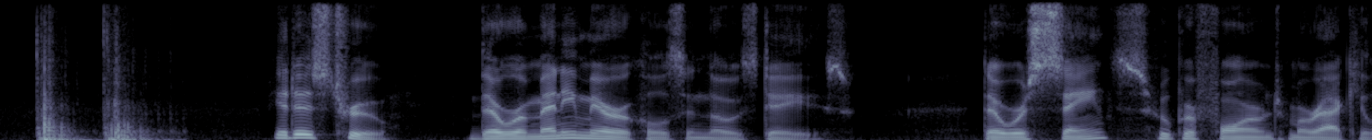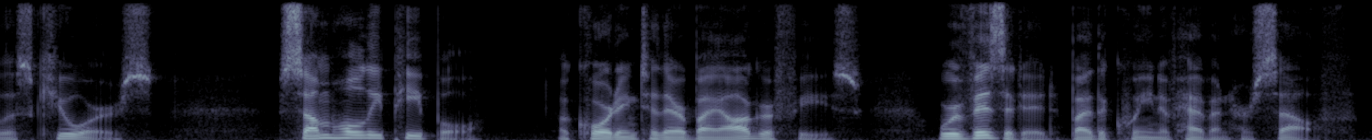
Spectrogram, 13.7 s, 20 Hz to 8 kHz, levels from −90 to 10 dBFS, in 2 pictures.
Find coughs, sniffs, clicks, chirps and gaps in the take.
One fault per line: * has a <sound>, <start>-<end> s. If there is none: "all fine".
* has a thud, 0.2-0.9 s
